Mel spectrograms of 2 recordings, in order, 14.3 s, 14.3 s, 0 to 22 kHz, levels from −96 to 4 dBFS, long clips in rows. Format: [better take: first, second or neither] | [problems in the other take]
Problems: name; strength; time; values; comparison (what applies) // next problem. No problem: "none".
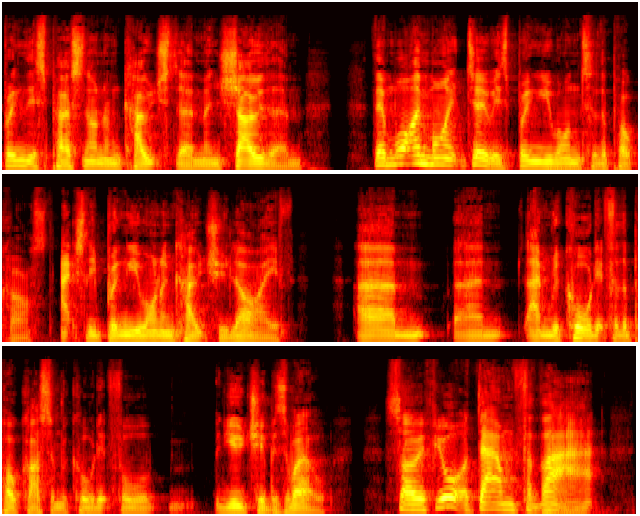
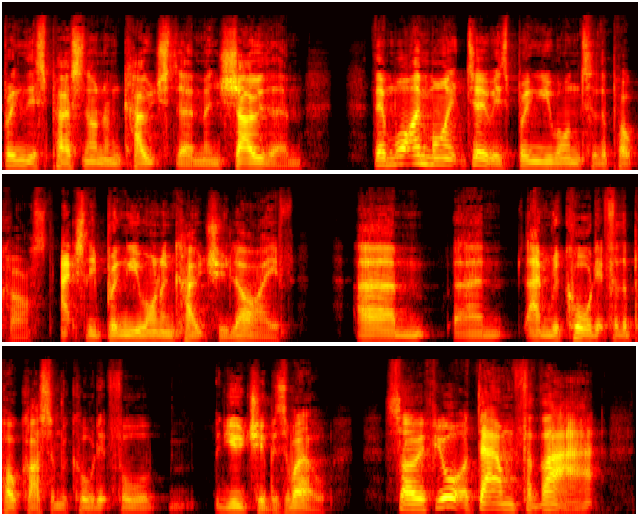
first | thin; somewhat; fading below 1 kHz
